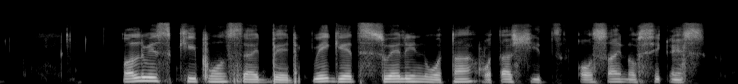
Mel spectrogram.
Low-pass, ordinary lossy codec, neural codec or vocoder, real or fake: 7.2 kHz; none; codec, 16 kHz, 4 kbps, X-Codec, HuBERT features, trained on LibriSpeech; fake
